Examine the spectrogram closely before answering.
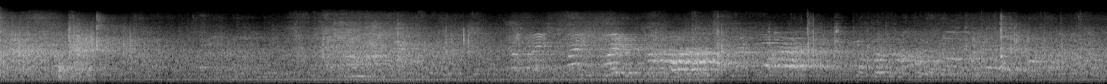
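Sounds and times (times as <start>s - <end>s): skate blades scraping ice: 3.0s - 4.7s.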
